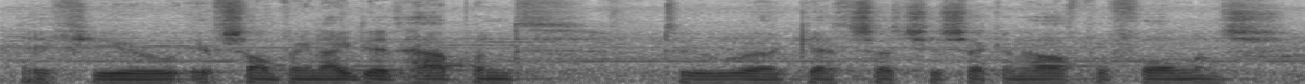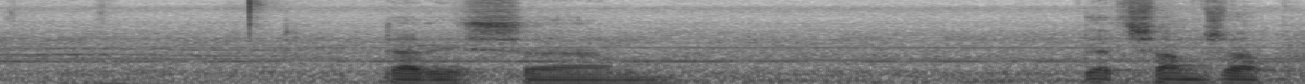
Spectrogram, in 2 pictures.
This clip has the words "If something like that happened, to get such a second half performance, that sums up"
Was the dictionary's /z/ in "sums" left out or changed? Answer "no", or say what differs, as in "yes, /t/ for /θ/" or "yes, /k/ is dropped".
no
